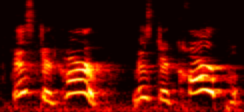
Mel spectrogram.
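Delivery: high, anxious call; boy yelling. A narrator's reading. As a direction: call out toward the pool. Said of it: "I yelled".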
